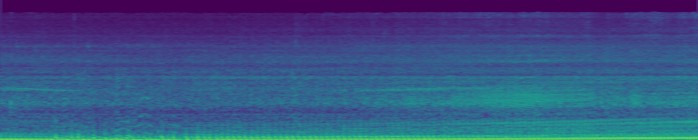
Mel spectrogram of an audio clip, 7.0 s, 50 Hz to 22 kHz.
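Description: Kawasaki ER-6n's parallel-twin engine running at road speed, muffled by a waterproof camera case. Its pitch rises slowly in the second half as the bike accelerates.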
